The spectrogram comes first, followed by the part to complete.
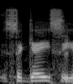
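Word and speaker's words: Saggese: If you're following me here, Rangers for Roby and Sagasi. We said it wrong, but Sagasi is how you say it.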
